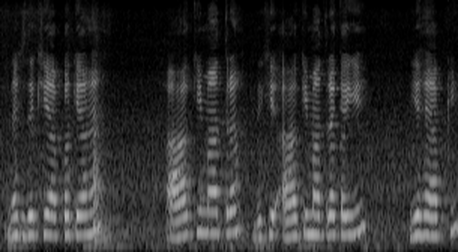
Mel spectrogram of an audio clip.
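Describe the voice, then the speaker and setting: A woman's voice: a little high, darkish tone, a little hiss or hum, low-quality recording. A woman teaching a Hindi lesson to young children, patiently repeating words and asking and answering her own questions. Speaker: primary school Hindi teacher.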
